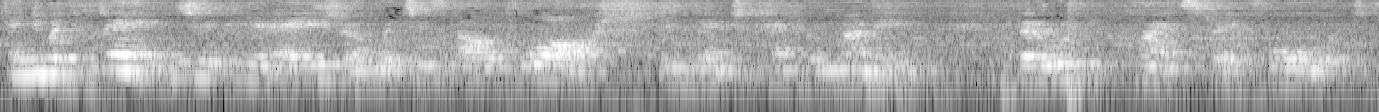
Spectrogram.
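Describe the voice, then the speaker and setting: A middle-aged New Zealand woman gives an informal panel talk to a conference room, relaxed and direct, frequently restarting her phrases. Her medium-pitched, brisk voice is picked up from far off in a very echoey hall, with steady ambient noise underneath.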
